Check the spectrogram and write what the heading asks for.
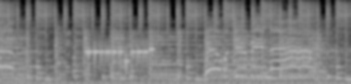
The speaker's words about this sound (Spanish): Pero ya me llama la gente por videollamada en el WhatsApp este, en el...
